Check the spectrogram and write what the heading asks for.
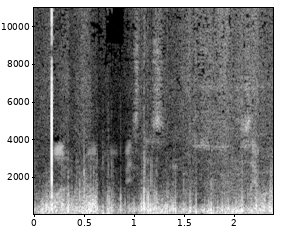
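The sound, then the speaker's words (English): Steady low rumbling buffeting of wind hitting a microphone outdoors, loud and continuous throughout, with a brief sharp click near the start and faint voices mixed underneath. “Hopefully, it doesn't stay quite as windy as this.”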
